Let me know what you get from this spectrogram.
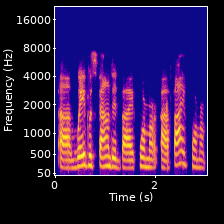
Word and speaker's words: WAEV: So earlier this week, EV startup Wave Inc., and that's spelled W-A-E-V, acquired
